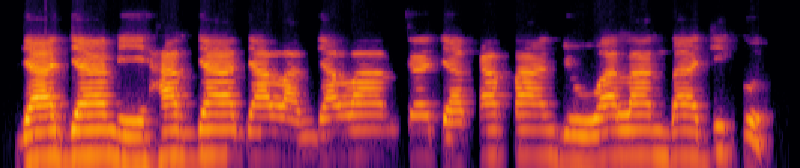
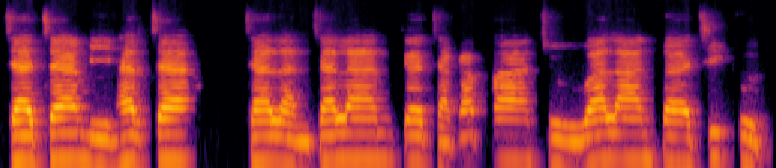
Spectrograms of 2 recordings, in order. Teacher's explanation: Jadi jimnya itu tidak keluar udara.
